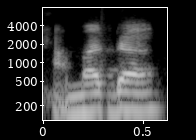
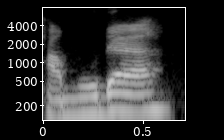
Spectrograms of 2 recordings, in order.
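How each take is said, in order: First: The vowel after the m is a. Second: The vowel after the m is u. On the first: "dibaca bukan hamada" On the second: "bukan dibaca hamuda"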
